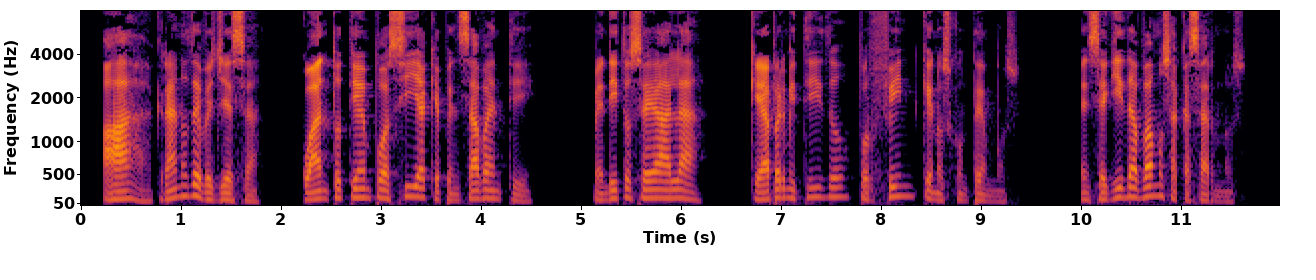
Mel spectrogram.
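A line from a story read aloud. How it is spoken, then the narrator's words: Woman's trembling voice. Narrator (Spanish): una figura de mujer le dijo con voz trémula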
